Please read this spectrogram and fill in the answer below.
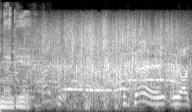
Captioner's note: applause fades in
